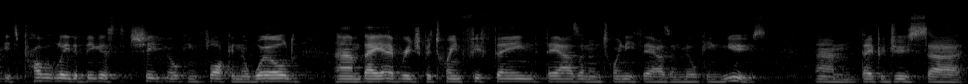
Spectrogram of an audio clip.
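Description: A man's voice: medium pitch, a bit bright, slight background noise. An Australian man giving a conference presentation, talking in a hesitant way with frequent ums. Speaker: conference speaker. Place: conference hall.

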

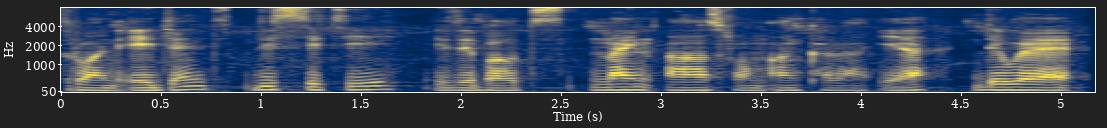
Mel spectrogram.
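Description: Deep-voiced Nigerian man explaining calmly. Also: normal speed, a little hiss or hum. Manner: conversational, with fillers and reassuring asides. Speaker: YouTube educator for international students. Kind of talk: explainer video walking through slide topics. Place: indoor room with a pool table and windows.

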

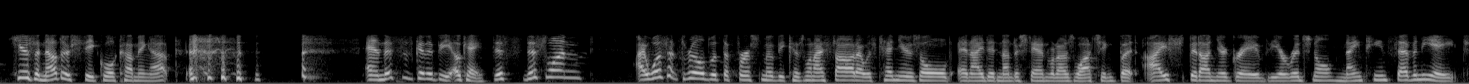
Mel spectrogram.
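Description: A woman's voice: lowish voice, brisk. A woman co-hosting a podcast, chatting casually and informally about horror films. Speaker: podcast co-host. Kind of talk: casual horror film chat. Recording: tinny phone-like line, roomy echo.

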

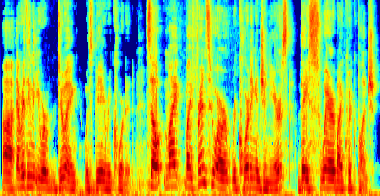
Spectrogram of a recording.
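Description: A man in his forties giving a casual live tutorial as an instructor, explaining in an informal, enthusiastic way. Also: mid-range voice. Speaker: audio production instructor. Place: small room at home, indoors.

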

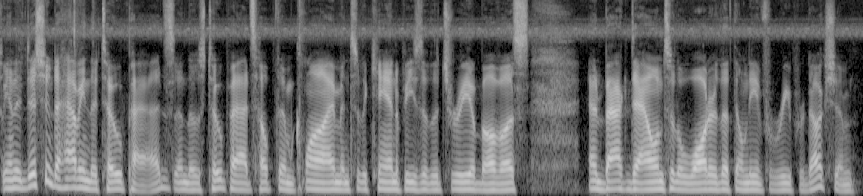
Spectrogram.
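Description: Male researcher, forties, mid-range pitch, measured explanatory delivery for a nature documentary interview. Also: a bit bright. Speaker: wildlife researcher. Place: outdoors in woodland.

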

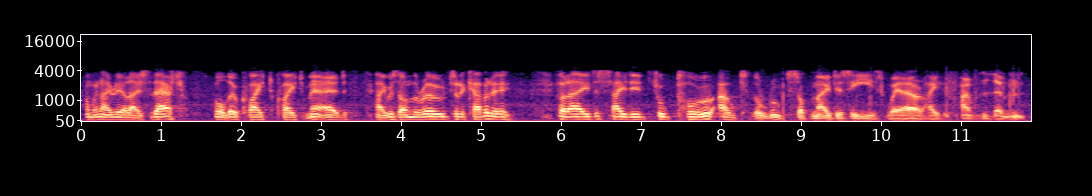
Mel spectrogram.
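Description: An actor with a British accent playing a mad, vengeful, gloating villain in a theatrical, wordy radio drama style. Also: male voice, on the low side, fairly even intonation, measured pace, close to an everyday voice. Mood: mad, bitter. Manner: theatrical, sardonic, elaborately wordy. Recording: dull, noisy old radio broadcast recording.

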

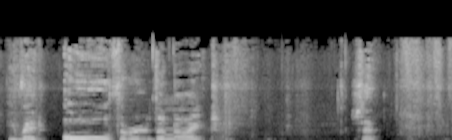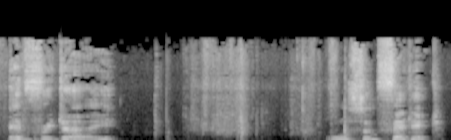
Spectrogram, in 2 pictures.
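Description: A woman in her sixties reading a picture book aloud to young children like a grandmother, expressively, with drawn-out words and little asides to the listener. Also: on the low side, a little hiss or hum. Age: 60s. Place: small wooden summerhouse.

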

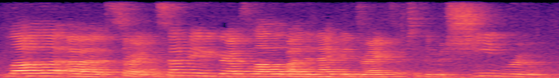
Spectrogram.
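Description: A woman with a somewhat high voice reads aloud at a live comedy show. She is conversational and wry, mocking the material as she goes. The sound is very echoey and distant, in a room with an audience. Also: fairly even intonation, brisk. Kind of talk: comedic reading of fan fiction with wry asides to an audience. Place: live stage reading before an audience.

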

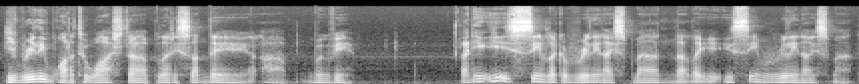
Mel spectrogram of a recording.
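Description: Gravelly deep-voiced man on a live stream. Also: moderate pace. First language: Romanian. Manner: rambling, chatty, with frequent "right?" asides. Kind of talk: casual live-stream chat, reading comments. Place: home room full of bookshelves. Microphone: lapel mic.

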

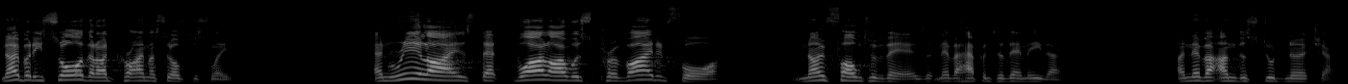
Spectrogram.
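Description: A man's voice: a little high, measured pace, vocal fry, pushed and bright, clear, resonant tone, big-room sound. A man in his seventies, a pastor raised in Australia by Italian parents, preaching a conference sermon with self-deprecating stories and emphatic exhortation. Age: 70s.

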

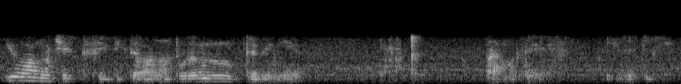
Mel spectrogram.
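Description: A man in his thirties from Romania rambles haltingly through a casual, improvised exercise demonstration at home, swearing mildly. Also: medium pitch. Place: small room at home. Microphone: webcam mic at a distance. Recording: tinny noisy webcam audio, distant mic.

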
